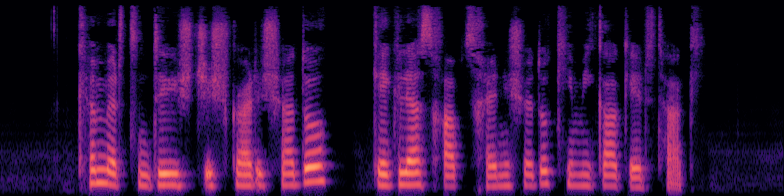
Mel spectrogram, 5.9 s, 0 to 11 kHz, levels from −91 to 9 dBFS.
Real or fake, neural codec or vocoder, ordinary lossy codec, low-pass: fake; codec, 24 kHz, 0.9 kbps, DualCodec; MP3, 48 kbps; 9.9 kHz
